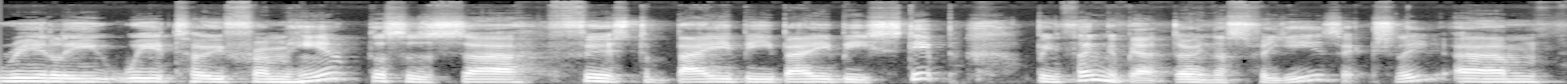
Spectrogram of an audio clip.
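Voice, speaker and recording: A man with a New Zealand accent at a medium pitch, at a fairly slow pace with hardly any pauses and ordinary pitch variation. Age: 40s. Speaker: YouTuber. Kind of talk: vlog monologue. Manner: chatty.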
